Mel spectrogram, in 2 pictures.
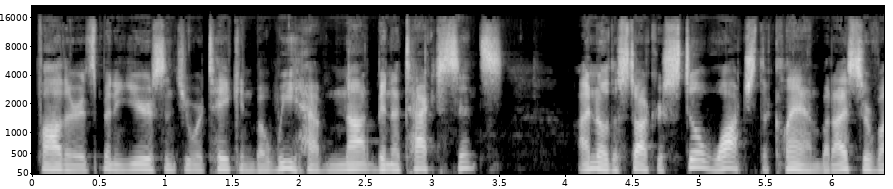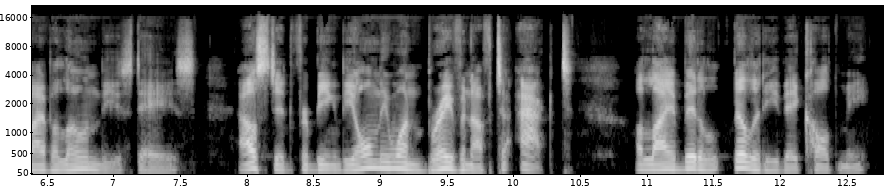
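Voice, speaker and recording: A man's voice: medium pitch, normal speed, dry recording, studio quality. Solemn, theatrical man as a bitter warrior. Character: bitter, bloodthirsty alien warrior recounting his past. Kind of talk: dramatic scripted narration in character.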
